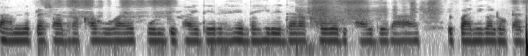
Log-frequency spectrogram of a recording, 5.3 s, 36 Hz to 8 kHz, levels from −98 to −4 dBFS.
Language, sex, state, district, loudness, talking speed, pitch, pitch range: Hindi, female, Bihar, Vaishali, -27 LUFS, 250 wpm, 165 Hz, 160-165 Hz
